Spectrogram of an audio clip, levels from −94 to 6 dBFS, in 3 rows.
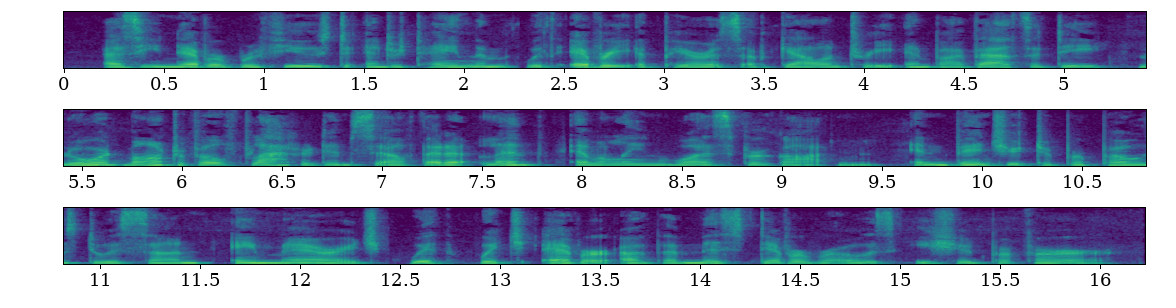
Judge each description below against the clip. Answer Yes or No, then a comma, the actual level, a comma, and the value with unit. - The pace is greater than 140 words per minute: Yes, average, 155 wpm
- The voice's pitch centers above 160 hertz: No, medium, 140 Hz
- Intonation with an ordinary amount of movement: Yes, average, 4.9 semitones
